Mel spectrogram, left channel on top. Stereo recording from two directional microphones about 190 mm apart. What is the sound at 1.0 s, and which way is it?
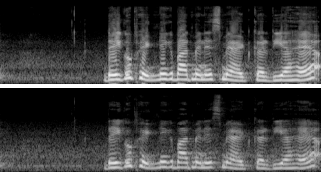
A woman's voice, 50° left (ahead or behind).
